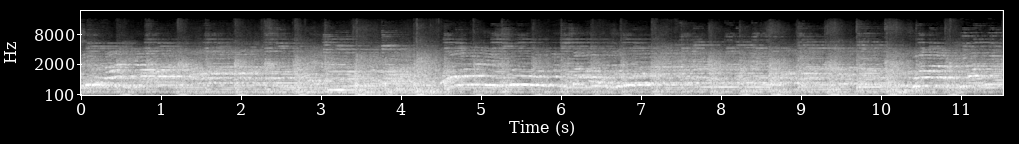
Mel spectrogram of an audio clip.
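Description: A group singing a hymn together over a steady drum beat, about two beats a second.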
